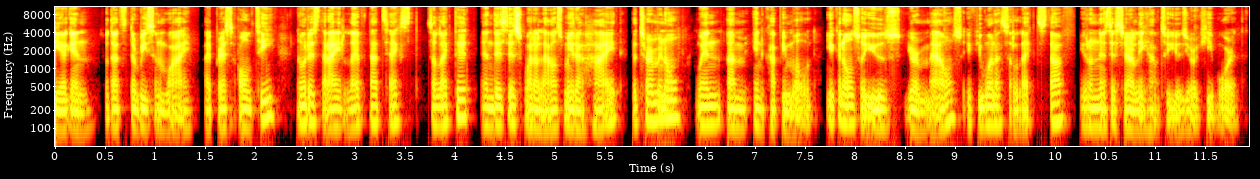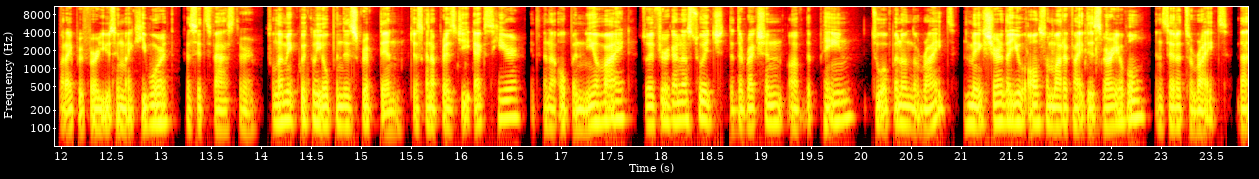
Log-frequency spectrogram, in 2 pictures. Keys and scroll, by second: 1.8 alt+t, 5.4 †, 5.9 †, 6.2 †, 14.1 j, 15.6-16.5 typing, 21.3-22.9 typing.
